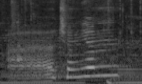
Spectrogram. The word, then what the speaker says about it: Jonghyun: However, Jonghyun, that's how you're supposed to say his name,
